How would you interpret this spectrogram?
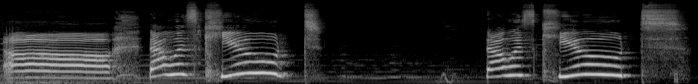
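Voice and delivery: ordinary talk, nothing marked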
